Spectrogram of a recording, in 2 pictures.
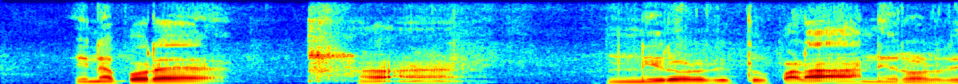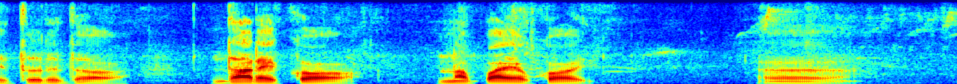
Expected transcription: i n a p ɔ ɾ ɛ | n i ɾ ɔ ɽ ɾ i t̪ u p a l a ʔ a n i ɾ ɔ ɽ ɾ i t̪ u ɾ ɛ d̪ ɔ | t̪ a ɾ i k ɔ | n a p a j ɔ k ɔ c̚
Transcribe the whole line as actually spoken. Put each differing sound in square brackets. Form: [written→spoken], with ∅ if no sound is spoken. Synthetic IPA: i n a p ɔ ɾ ɛ | n i ɾ ɔ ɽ ɾ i t̪ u p a [l→ɽ] a ʔ a n i ɾ ɔ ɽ ɾ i t̪ u ɾ ɛ d̪ ɔ | [t̪→d̪] a ɾ [i→ɛ] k ɔ | n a p a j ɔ k ɔ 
